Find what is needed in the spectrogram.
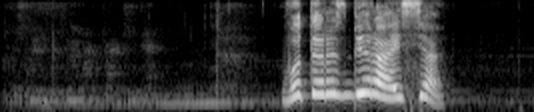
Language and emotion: Russian, angry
